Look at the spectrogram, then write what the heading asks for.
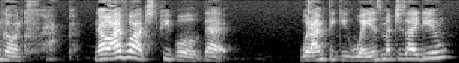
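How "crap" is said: whispered curse under the breath; whispered dread. Retold or imitated. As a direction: whisper it to yourself, dreading your turn. Retelling her dread while watching.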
